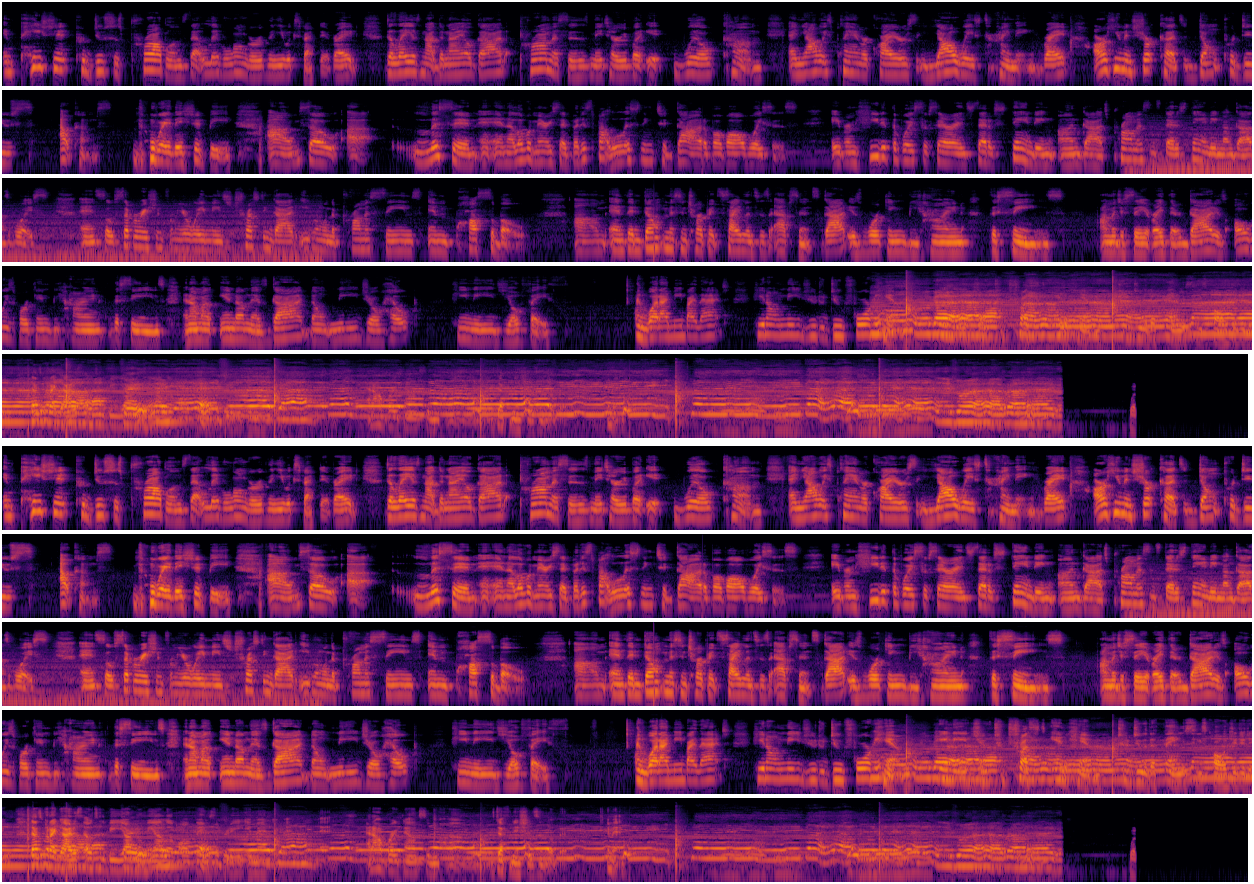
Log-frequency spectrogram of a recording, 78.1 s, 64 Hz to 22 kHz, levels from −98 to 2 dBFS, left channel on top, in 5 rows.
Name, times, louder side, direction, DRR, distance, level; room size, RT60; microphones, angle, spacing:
voice 1, 0.0-16.0 16.3-16.9 17.3-20.2 20.7-44.5 45.0-52.0 52.5-53.7 54.8-66.7 67.0-69.6 70.1-70.3, right 5 dB, 70° right, 0.6 m, -35 dB
sound 1, 29.6-35.3, equal, 10° right, 3.3 m, -52 dB
sound 2, 57.7-75.8, left 3 dB, 30° left, 0.9 m, -31 dB
voice 2, 71.3-72.5 73.0-73.8, left 1 dB, 60° left, 3.4 m, -43 dB
voice 3, 73.2-74.1 75.2-75.6 76.6-76.7, right 1 dB, 30° right, 5.3 m, -40 dB
head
